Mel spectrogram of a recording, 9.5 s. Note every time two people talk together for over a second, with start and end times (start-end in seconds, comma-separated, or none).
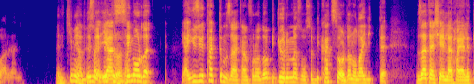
1.5-3.0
